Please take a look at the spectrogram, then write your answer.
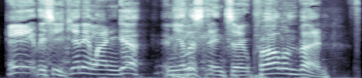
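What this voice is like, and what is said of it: Put-on American accent. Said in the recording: “in an American accent ... I thought that was an American accent ... It wasn't bad, actually ... it was good”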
